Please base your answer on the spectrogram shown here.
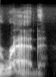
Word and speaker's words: read: Present is read, past is red. Listen one more time. Read, read present. Read, red past.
